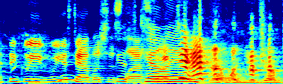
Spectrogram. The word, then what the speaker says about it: Cillian: Cillian. I think we established this last Killian.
